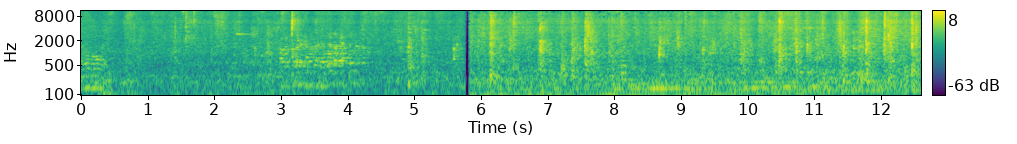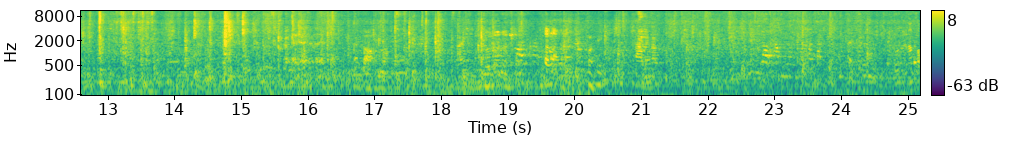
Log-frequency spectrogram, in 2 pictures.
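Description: A crowd of men and women talk over one another close by.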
